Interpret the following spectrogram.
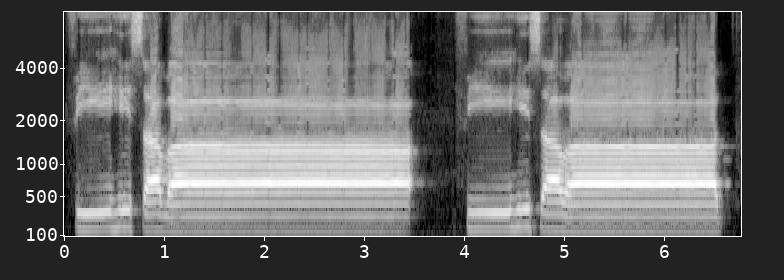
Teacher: اس مد کو ہم نے کھینچ کر حمزہ کے ساتھ ملانا ہے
